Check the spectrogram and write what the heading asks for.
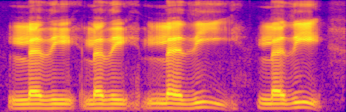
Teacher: ارأیت الذی، لذی یہ یا مدہ ہے، یا ساکن سے پہلے زیر ہے تو اس کی آواز اچھی طریقے سے معروف ادا ہوگی، نیچے جائے گی۔ اگر اسی کو ہم اوپر ادا کریں گے تو وہ صحیح نہیں ہوگی۔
